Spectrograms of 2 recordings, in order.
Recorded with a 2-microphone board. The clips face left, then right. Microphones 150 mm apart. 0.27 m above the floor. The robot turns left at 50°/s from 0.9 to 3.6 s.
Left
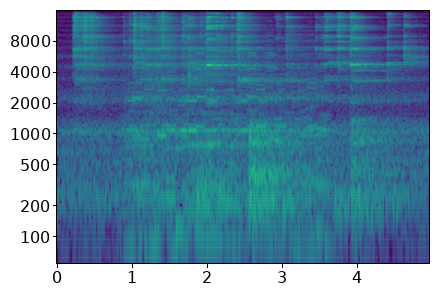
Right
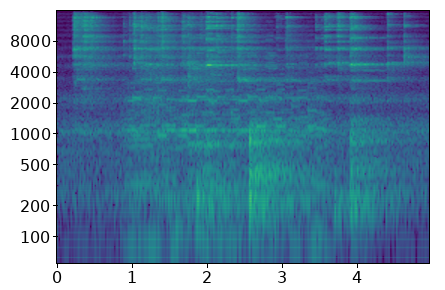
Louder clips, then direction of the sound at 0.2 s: Left 3 dB; 30° left (ahead or behind).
